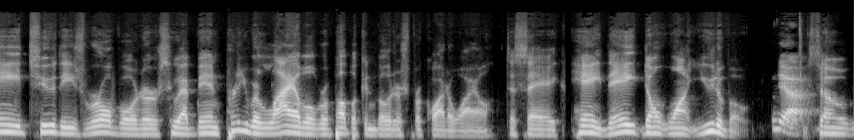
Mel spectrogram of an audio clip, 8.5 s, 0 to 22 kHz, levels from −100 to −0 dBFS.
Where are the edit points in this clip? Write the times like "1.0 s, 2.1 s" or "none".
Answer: 5.7 s, 7.6 s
